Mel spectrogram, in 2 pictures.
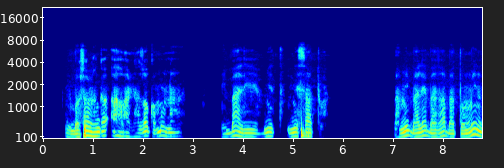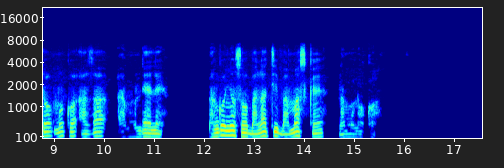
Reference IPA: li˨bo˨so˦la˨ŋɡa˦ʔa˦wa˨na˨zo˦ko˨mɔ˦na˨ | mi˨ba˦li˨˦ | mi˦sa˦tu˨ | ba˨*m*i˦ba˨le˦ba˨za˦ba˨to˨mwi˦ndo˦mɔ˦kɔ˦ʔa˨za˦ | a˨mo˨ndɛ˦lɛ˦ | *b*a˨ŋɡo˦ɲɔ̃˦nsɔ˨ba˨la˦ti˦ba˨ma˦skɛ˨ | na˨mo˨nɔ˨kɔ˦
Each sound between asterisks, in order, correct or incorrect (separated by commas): correct, correct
